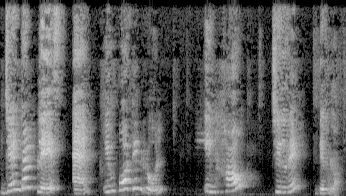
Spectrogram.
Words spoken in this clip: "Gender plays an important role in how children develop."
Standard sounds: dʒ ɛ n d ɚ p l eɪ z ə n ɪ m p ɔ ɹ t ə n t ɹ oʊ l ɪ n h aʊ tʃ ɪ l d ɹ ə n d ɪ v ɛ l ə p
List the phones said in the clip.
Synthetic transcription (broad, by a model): dʒ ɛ n d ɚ p l eɪ s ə n ɪ m p ɔ ɹ t ə n t ɹ oʊ l ɪ n h aʊ tʃ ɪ l d ɹ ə n d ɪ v l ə p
